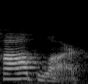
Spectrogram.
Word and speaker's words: hablar: speak and you say hablar HBL they're immediately going to know uhuh that's not correct because it starts with an h and you don't pronounce H's in Spanish so instead of HBL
